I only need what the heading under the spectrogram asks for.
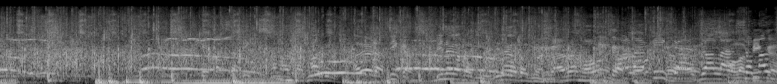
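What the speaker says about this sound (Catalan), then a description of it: "Un aplaudiment pel mestre del beatbox" A studio audience on a Catalan TV show applauds a beatbox performer, giving dense, steady, loud clapping with cheering voices mixed in throughout.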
